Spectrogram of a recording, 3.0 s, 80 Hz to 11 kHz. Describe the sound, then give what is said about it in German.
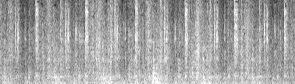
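A Schiffli embroidery machine runs at about 120 stitches per minute, giving a steady, fast, rhythmic mechanical clatter of regular bright ticks over a continuous whirring drone, with no voices. “Die Maschine läuft jetzt etwa mit 120 Stichen in der Minute.”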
